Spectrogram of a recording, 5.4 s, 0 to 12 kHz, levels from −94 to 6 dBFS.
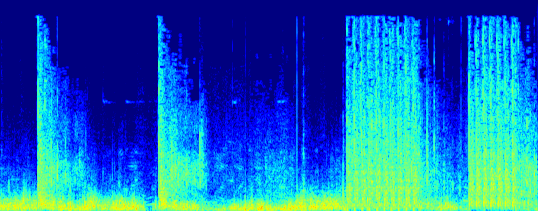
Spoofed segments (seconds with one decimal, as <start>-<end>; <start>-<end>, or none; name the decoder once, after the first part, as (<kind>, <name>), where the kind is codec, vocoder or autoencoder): none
